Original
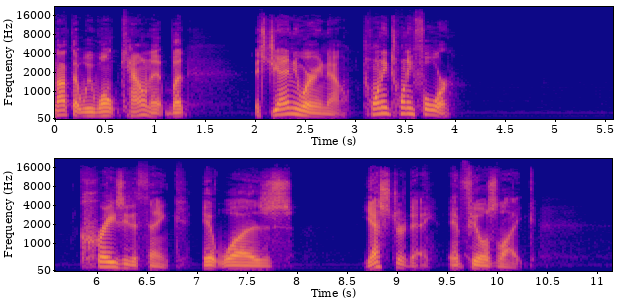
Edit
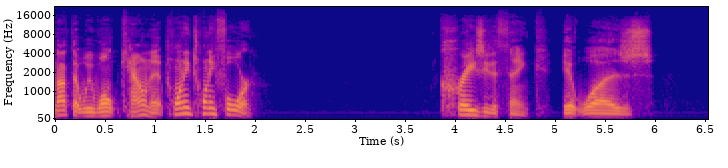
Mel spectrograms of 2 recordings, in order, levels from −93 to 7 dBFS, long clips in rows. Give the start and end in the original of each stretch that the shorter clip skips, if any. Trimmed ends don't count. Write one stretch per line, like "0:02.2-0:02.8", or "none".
0:01.1-0:03.1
